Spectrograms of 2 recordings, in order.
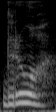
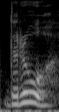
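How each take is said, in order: No difference in how they are said.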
